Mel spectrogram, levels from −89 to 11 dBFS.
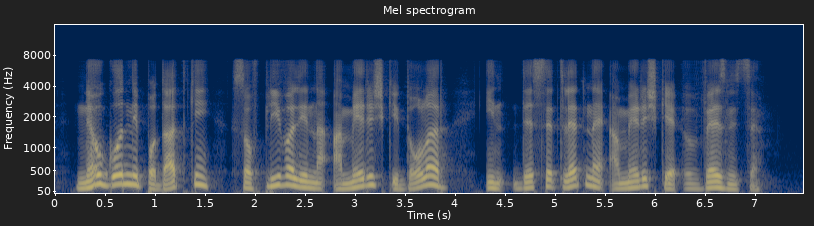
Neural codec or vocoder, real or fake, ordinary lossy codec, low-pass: codec, 16 kHz, about 1 kbps, DyCAST, with the encoder's durations; fake; none; 7.2 kHz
